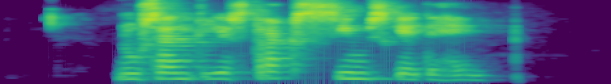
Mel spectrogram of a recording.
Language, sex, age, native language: Icelandic, female, 30-39, Icelandic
